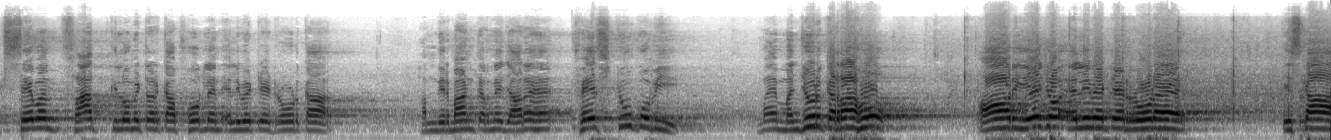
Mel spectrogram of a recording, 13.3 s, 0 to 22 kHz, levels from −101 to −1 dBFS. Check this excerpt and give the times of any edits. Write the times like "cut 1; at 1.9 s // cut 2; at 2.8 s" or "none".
cut 1; at 5.7 s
